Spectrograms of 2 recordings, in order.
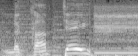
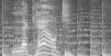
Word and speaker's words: Lecompte: Pronounce this word. Uh, LaMante. No, sorry. Try again. Uh, Lemp. No, but if you said Lount, you'd be correct.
